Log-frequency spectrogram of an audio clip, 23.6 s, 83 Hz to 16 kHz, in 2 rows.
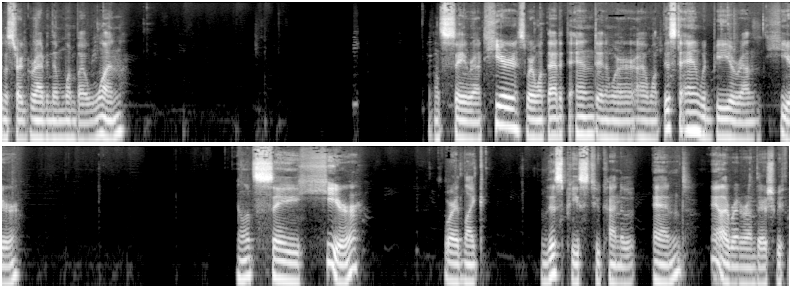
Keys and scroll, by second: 0.1 g, 4.3 g, 9.6 g, 13.1 alt+z, 14.4 ctrl+r, 19.4 alt+z, 20.2 g.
